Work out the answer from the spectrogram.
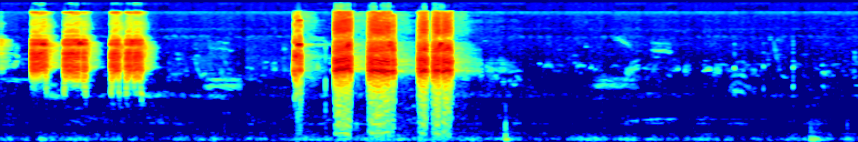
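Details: Black francolin, played to get a pet partridge calling: three short harsh notes, a pause, then a louder phrase of a clipped note followed by three longer raspy bursts, then near silence.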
